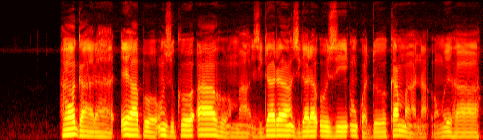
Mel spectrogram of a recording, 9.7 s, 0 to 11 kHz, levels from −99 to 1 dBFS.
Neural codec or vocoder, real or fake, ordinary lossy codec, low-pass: none; real; none; none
